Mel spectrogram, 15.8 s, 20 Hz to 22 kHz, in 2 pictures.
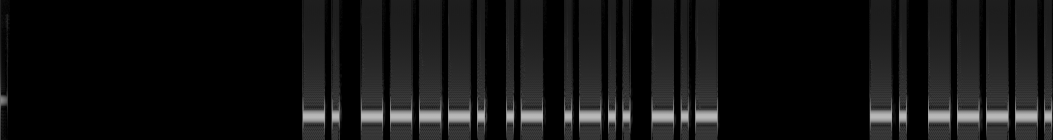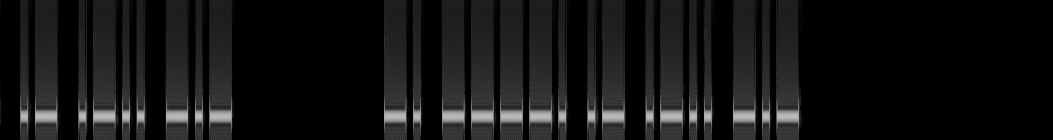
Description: Morse code, heard as a keyed tone, about 22 wpm, 700 Hz. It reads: N9ALK N9ALK N9ALK
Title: USA Call Signs - 5 Characters - Repeated 3x - 22wpm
